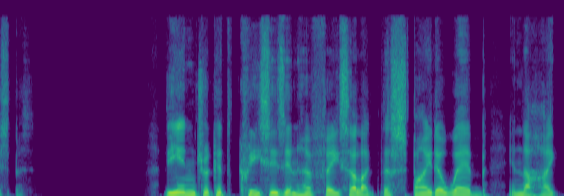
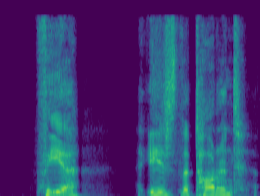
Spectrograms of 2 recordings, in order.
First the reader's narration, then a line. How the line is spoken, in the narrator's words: I rasp with Octavia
